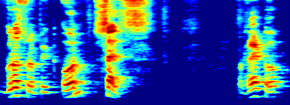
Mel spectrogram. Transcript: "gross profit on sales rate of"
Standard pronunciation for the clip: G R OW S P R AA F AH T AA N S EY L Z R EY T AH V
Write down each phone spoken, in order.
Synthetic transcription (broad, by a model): G R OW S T R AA P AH T AA N S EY L S R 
